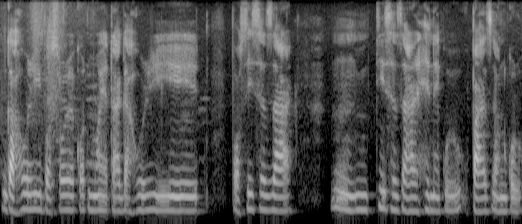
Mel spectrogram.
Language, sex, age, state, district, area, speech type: Assamese, female, 30-45, Assam, Charaideo, rural, spontaneous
